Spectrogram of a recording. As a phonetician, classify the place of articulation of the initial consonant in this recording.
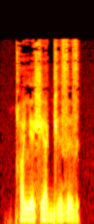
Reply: uvular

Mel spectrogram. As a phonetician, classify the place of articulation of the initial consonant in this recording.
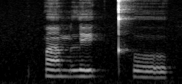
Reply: labial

